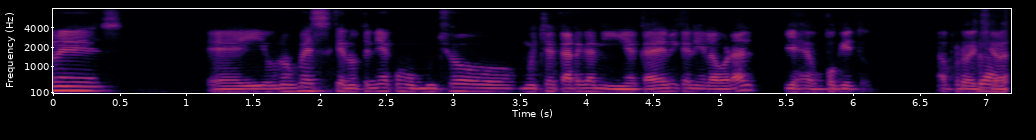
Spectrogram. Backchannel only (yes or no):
no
